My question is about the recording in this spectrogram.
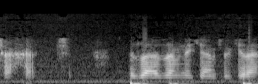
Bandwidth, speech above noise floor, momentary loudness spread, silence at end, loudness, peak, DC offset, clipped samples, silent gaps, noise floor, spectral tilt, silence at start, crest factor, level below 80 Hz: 11.5 kHz; 21 dB; 21 LU; 0 s; -17 LUFS; 0 dBFS; under 0.1%; under 0.1%; none; -37 dBFS; -5 dB/octave; 0 s; 18 dB; -32 dBFS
